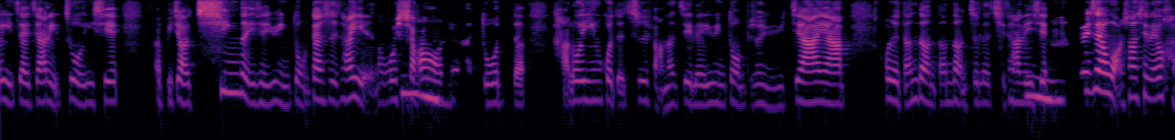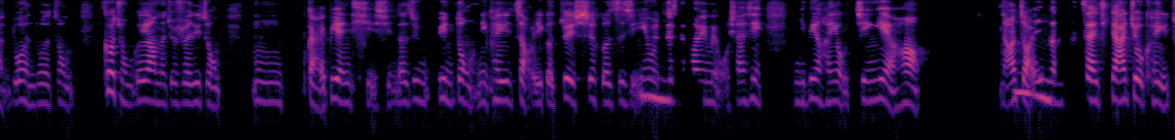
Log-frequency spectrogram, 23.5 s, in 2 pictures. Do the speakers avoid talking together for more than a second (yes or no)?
yes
